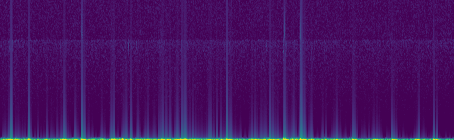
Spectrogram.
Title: [ASMR] Relax To My Heartbeat For Sleep ❤️ 😴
